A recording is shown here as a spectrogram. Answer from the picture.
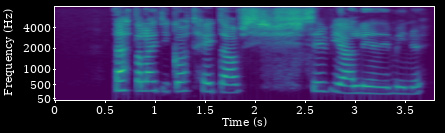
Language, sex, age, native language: Icelandic, female, 13, Icelandic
